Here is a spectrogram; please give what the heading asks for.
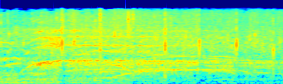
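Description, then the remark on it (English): An audience applauding Hillary Clinton claps steadily while voices cheer and whoop over the top, a dense, continuous wash of applause with rising shouts and no one speaking. “And they applaud.”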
